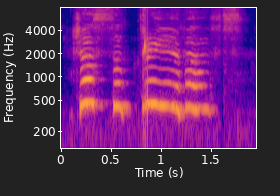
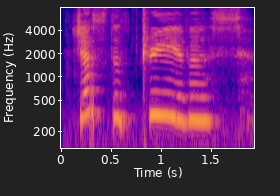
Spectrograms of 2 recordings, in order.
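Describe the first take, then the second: First: Very high, slow sing-song. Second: Slow drawn-out spooky voice; mock spooky. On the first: Pretend. Teasing her two roommates, high slow sing-song. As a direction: float it up high and draw it out. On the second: Teasing her two roommates, slow mock spooky voice. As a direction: stretch it out like a campfire ghost story. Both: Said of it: "repeats the line playfully".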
